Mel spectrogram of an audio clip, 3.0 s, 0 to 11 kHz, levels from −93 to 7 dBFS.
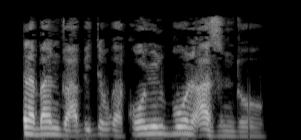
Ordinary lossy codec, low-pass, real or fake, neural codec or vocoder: MP3, 32 kbps; 7.2 kHz; real; none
